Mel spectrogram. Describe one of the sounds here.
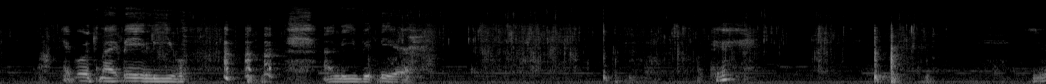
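Thick sauce squelches as pasta is stirred.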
